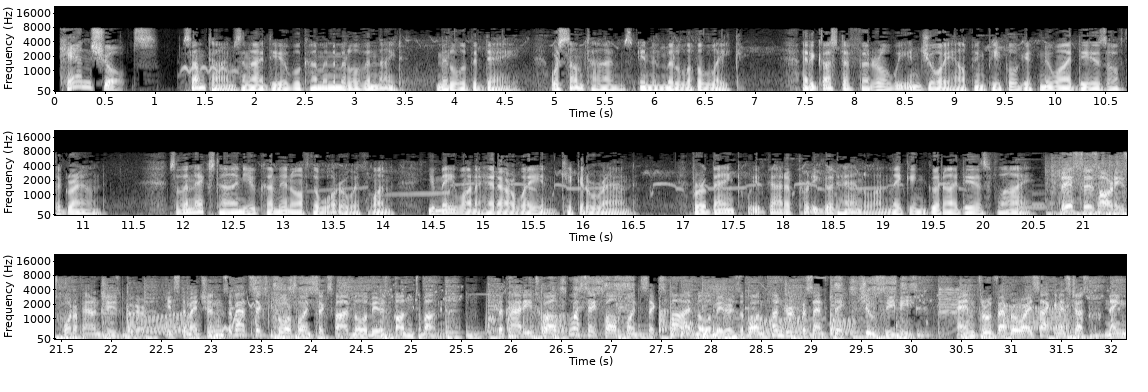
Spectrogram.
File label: male; Spotland Productions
